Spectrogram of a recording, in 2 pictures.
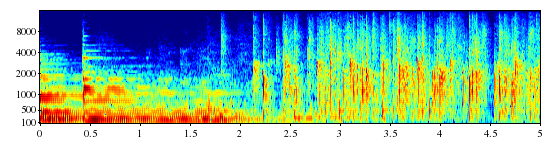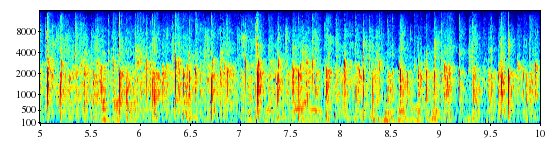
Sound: applause

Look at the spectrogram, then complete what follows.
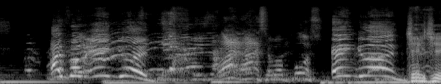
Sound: indistinct chattering

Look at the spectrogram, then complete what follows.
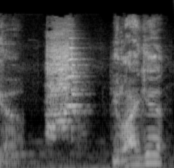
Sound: goose squawks

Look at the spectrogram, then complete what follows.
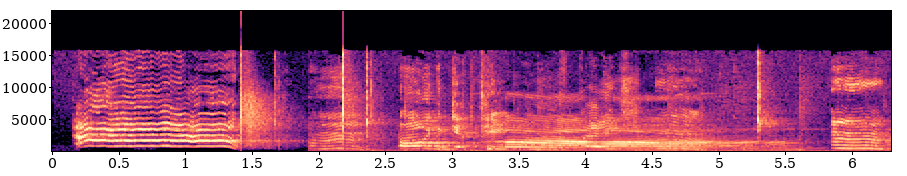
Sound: yelping

